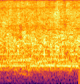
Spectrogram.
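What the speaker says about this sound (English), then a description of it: "Let me clap for your brother though" Hands clap in steady applause for a brother, a dense rapid patter of claps held at even loudness throughout, with no voices over it.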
